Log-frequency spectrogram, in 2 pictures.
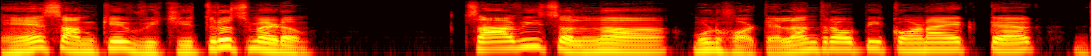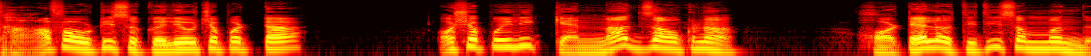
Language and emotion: Goan Konkani, surprised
